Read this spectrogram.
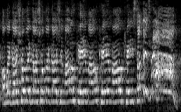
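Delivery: imitating a baby in panic, building to a high shout; panicked baby impersonation. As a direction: play a frantic newborn who thinks something is wrong. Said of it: "That's my baby impersonation".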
